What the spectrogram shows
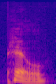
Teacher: is a cluster of consonants that starts the syllable off so in the word pill the p is aspirated because it's the only thing in the syllable onset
